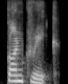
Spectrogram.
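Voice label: "corncrake", Indian English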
